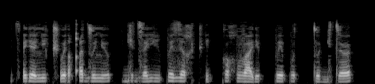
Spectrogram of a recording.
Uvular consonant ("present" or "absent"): present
